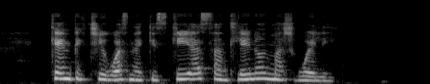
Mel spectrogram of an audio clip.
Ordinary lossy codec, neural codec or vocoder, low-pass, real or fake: Opus, 16 kbps; none; 10.8 kHz; real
